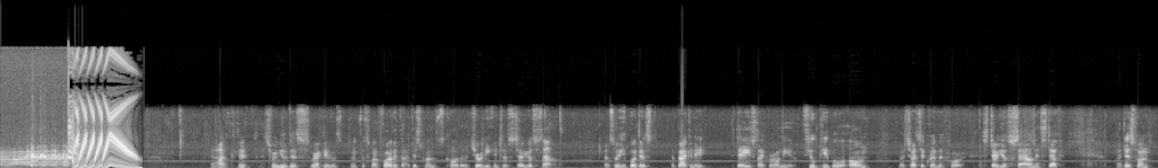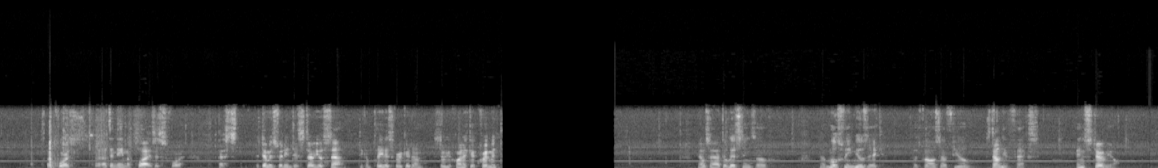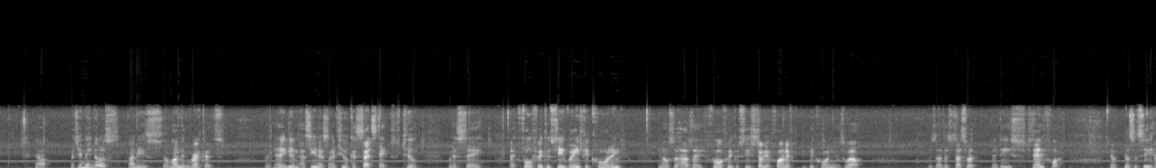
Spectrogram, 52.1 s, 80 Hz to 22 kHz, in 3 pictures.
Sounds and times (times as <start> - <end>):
Speech: 0.0 - 2.2, 3.2 - 8.4, 9.0 - 16.0, 16.8 - 17.3, 18.1 - 24.9, 27.8 - 29.0, 29.7 - 34.2, 35.2 - 38.1, 38.7 - 47.7, 48.6 - 50.7, 51.4 - 52.0.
